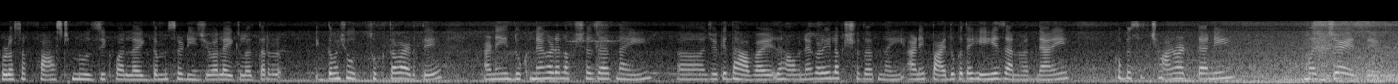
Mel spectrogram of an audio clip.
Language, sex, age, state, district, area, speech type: Marathi, female, 18-30, Maharashtra, Wardha, rural, spontaneous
